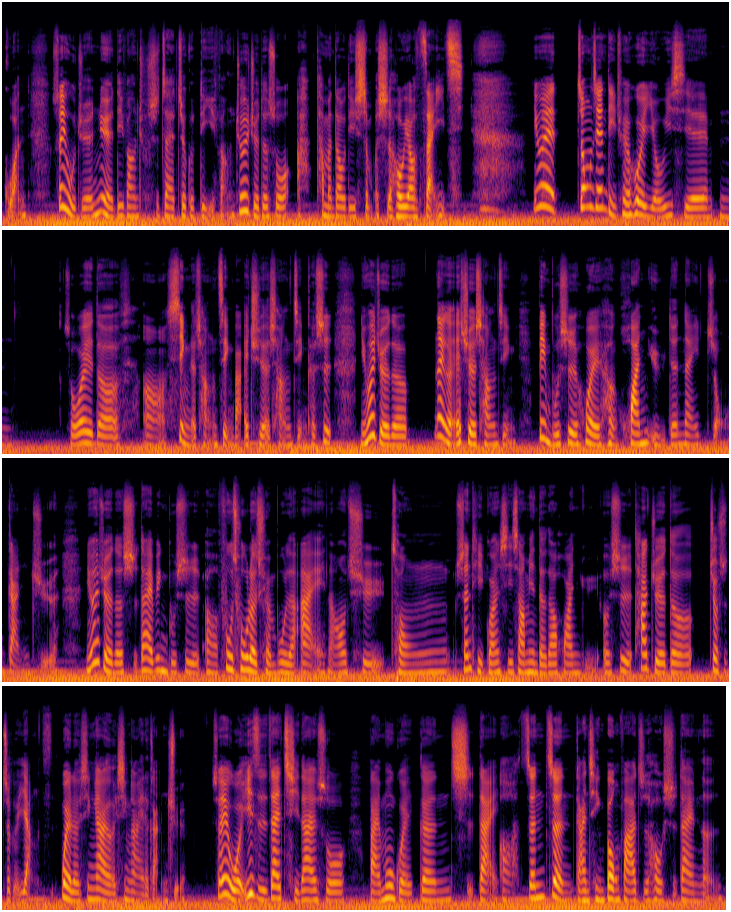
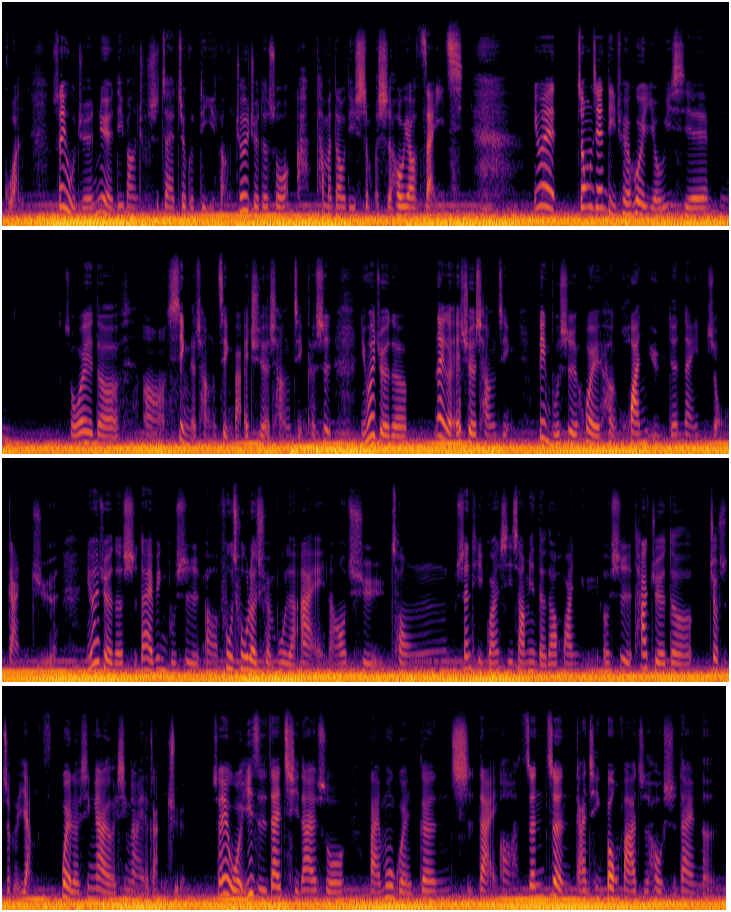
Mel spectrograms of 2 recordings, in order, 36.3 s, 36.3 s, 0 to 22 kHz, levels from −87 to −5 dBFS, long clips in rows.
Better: first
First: low rumble; faint; throughout; 20 dB below the speech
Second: low rumble; loud; throughout; as loud as the speech

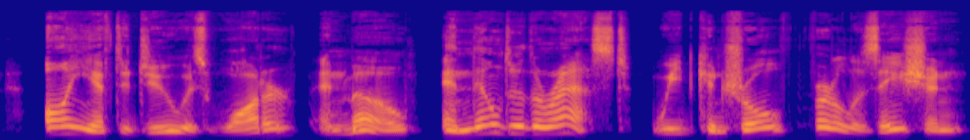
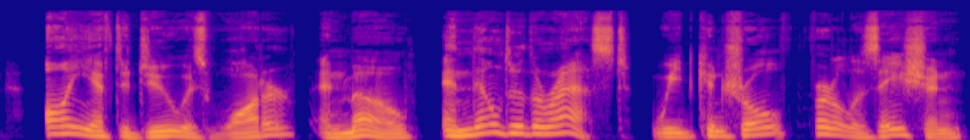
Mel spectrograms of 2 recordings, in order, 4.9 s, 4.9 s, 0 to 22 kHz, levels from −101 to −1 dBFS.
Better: second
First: thin; somewhat; fading below 300 Hz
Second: none

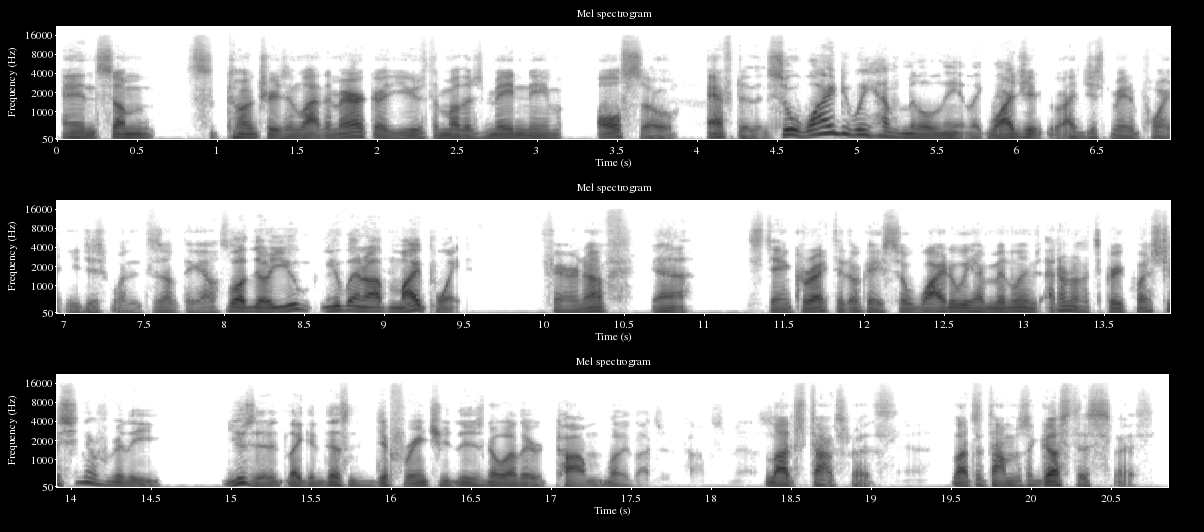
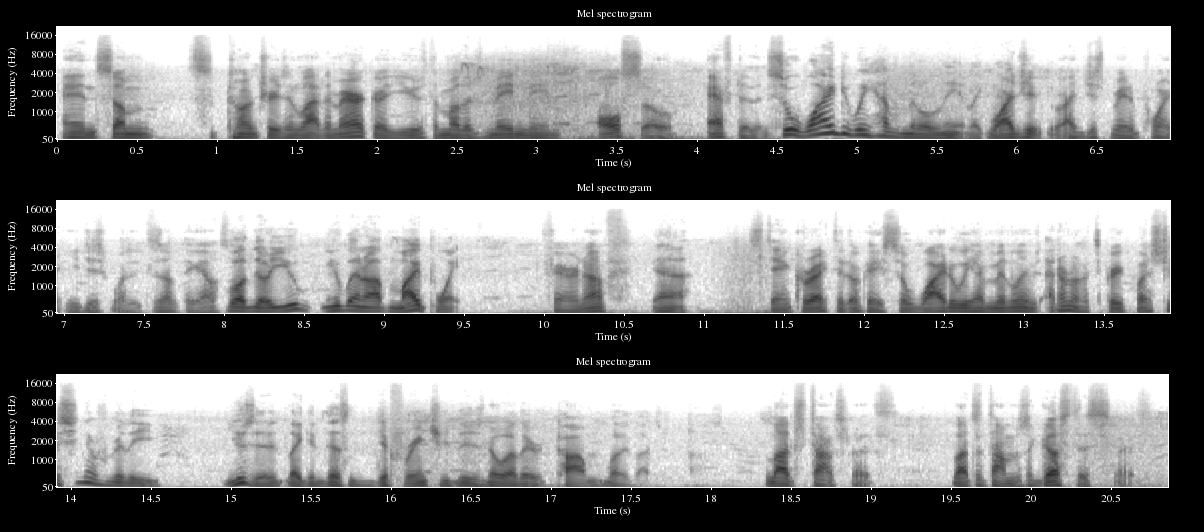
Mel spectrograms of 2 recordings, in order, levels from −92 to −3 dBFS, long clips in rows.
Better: first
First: none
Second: wind noise on the microphone; occasional gusts; 20 dB below the speech

